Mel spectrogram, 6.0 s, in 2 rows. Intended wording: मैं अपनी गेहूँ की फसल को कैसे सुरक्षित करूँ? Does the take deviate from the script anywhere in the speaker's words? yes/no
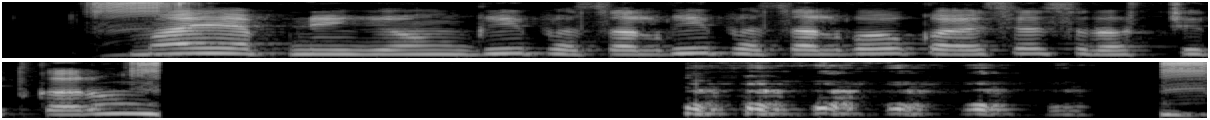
yes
